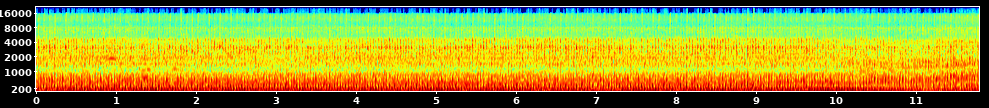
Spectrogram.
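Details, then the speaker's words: 1959 International Harvester B275 diesel tractor just after a cold start, glowed with throttle wide open: loud clatter at fast idle with a lumpy, missing beat. It later runs on all four but over-fuels; owner suspects a sticking rack or diaphragm problem. "It seems to have a bit of a miss, too. But anyway, we'll get it off the trailer."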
